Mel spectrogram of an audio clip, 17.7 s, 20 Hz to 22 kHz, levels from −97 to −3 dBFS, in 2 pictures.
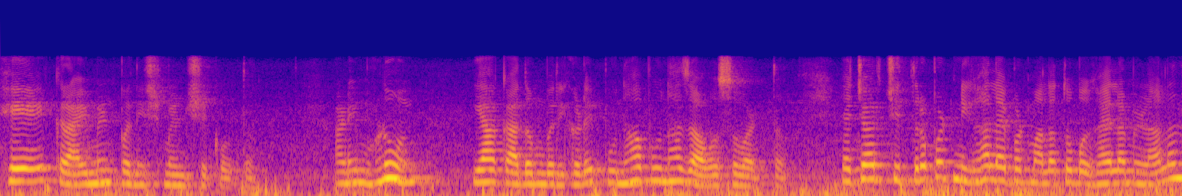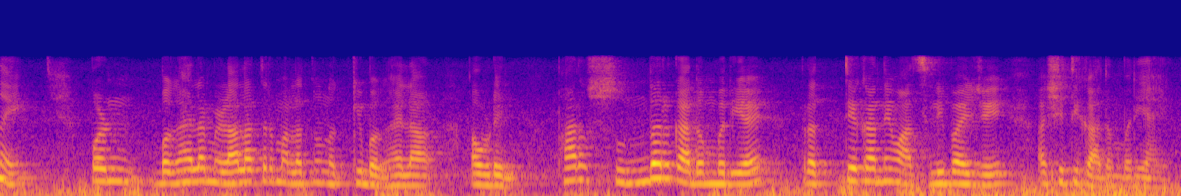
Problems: none marked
